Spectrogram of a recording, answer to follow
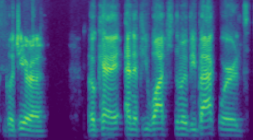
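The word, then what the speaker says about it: ゴジラ: tattoo and me I'm like uh actually it's pronounced Gojira. I'm that guy like like Carrie would say like I'm like it's Gojira.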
